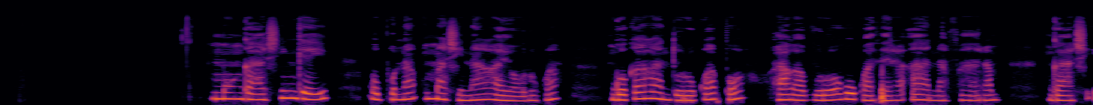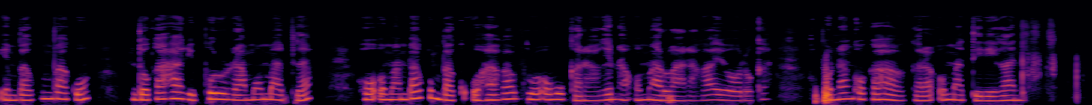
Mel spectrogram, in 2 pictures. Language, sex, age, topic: Oshiwambo, male, 25-35, agriculture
